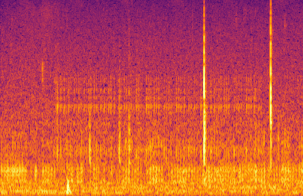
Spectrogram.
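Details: Steady low purring from a Siamese mother cat and her kittens trying to nap, the kittens later nursing; two sharp clicks stand out briefly against the quiet indoor background.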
